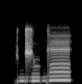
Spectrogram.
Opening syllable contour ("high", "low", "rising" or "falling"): low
